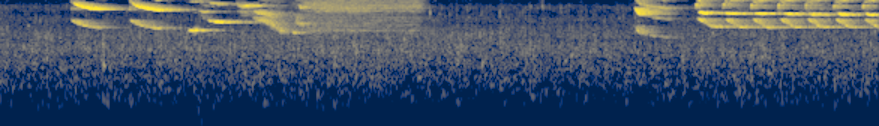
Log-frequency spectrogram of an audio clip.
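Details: Song of the chestnut-bellied seed finch from northeastern Brazil beside a stream: clear downslurred whistles in quick succession, a brief buzzy phrase, then a fast series of high repeated notes; water rushes throughout.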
